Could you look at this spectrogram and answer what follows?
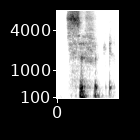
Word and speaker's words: specific: Yeah, period specific. Period. Specific, Specific. specific. Specific. Yeah, three Specific. syllables. Specific. Specific. Spe Specific. It's almost like Pacific Ocean, but with the S, right?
